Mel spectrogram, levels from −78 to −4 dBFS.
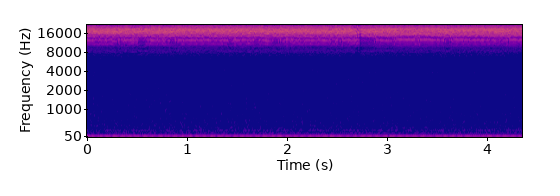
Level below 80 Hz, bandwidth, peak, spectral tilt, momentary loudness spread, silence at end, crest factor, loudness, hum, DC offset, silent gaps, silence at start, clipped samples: -58 dBFS; over 20 kHz; -14 dBFS; -1 dB/octave; 1 LU; 0 s; 14 dB; -25 LUFS; 50 Hz at -60 dBFS; under 0.1%; none; 0 s; under 0.1%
